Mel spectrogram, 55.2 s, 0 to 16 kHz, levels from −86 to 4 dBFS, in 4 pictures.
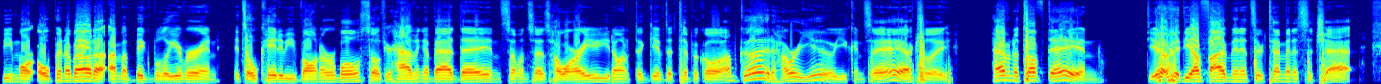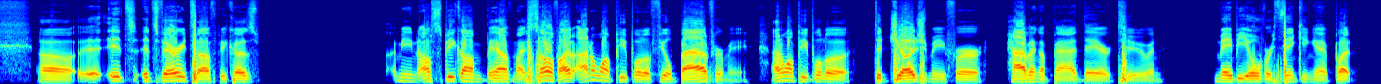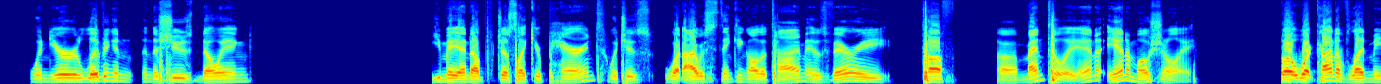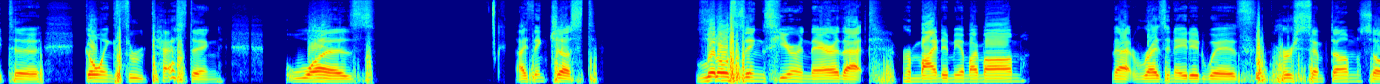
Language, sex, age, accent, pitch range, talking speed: English, male, 20-39, American, 120-140 Hz, 185 wpm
